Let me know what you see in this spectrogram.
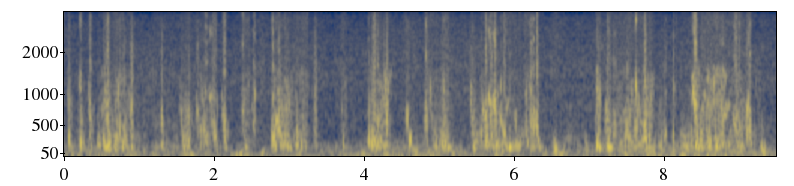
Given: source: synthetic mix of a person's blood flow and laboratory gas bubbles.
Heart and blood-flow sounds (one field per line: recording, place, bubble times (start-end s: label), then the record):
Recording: Doppler ultrasound of blood flow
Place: subclavian vein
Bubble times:
0.03-0.15 s: bubbles
0.17-0.94 s: bubbles
1.25-1.37 s: bubbles
1.50-2.20 s: bubbles
2.35-2.56 s: bubbles
2.76-3.25 s: bubbles
3.68-3.76 s: bubbles
4.02-4.37 s: bubbles
4.52-4.67 s: bubbles
4.77-5.21 s: bubbles
5.39-6.38 s: bubbles
7.06-8.04 s: bubbles
8.08-9.24 s: bubbles
From the record:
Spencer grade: 4 (maximum detectable bubble signal sounding continuously throughout systole and diastole of every cardiac period, and overriding the amplitude of the normal cardiac signals)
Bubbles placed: anywhere in the cardiac cycle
